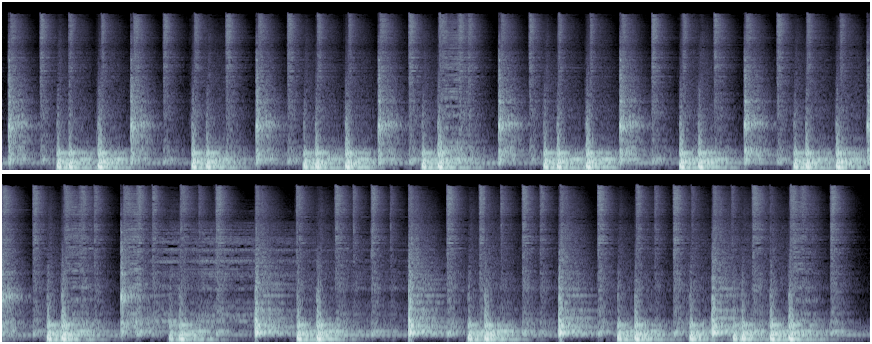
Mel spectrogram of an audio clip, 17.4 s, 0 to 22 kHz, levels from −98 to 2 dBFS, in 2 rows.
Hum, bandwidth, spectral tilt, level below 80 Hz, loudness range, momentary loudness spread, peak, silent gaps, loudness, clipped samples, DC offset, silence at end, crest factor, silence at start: none; 17 kHz; -7 dB/octave; -26 dBFS; 2 LU; 11 LU; -4 dBFS; none; -20 LUFS; under 0.1%; under 0.1%; 0.1 s; 16 dB; 0 s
